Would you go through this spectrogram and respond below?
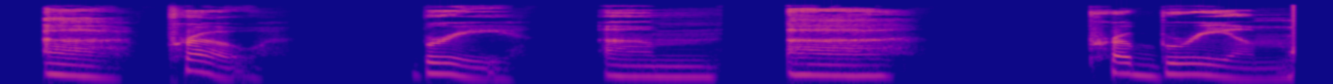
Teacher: Emphasize pro and keep brium light.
